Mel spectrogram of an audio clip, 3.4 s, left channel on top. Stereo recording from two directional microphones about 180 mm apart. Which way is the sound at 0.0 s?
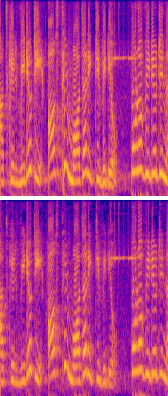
25° left (ahead or behind).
